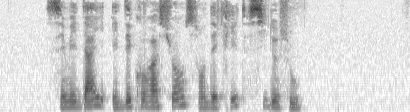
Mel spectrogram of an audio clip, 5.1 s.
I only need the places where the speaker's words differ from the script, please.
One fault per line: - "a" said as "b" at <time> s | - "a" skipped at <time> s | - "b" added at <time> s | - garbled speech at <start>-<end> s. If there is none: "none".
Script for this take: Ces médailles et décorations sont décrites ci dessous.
none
